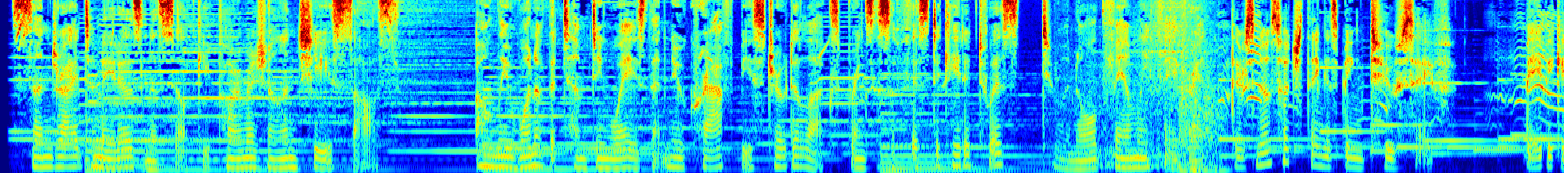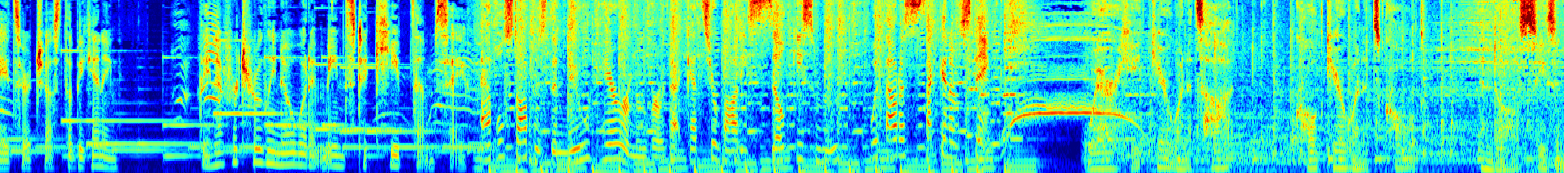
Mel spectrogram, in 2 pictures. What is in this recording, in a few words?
Commercial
